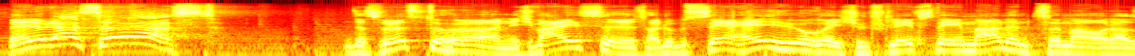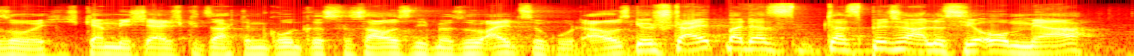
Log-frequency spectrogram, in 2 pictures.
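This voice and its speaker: A man's voice: medium pitch, very animated, fairly quick, a bit bright, faint music behind. A man hosting a comedic horror game let's-play, talking sarcastically and exclaiming.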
